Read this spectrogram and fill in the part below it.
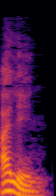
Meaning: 1. deer 2. buck, stag (male deer) 3. dimwit, fool, narrow-minded individual
- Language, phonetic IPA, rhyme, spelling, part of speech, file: Russian, [ɐˈlʲenʲ], -enʲ, олень, noun, Ru-олень.ogg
